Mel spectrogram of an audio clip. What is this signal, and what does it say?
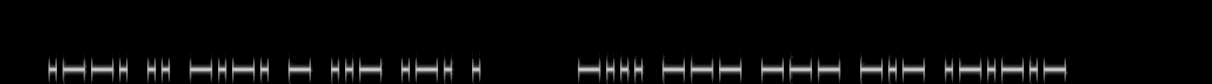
Morse code, heard as a keyed tone, about 17 wpm, 700 Hz. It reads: PICTURE BOOK.
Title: 2x Word-Spacing - Sentences from Top 500 Words - 17wpm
